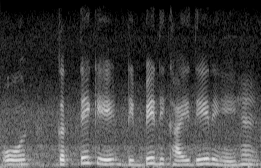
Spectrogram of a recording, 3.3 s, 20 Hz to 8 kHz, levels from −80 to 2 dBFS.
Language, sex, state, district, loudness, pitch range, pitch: Hindi, female, Punjab, Pathankot, -16 LUFS, 205-230 Hz, 215 Hz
